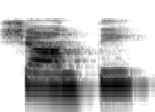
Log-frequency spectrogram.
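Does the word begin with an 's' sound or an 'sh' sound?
sh. The word begins with an 'sh' sound. This is the standard form of the word. "ਸ ਪੈਰ ਬਿੰਦੀ ਉਚਾਰਨਾ ਹੈ"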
